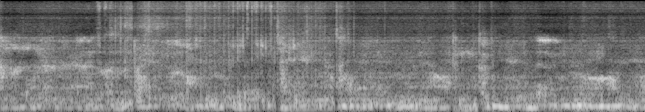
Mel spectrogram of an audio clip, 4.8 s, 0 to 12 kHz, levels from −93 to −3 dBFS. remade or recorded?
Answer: remade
